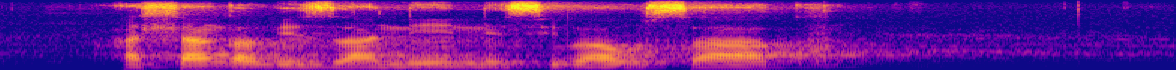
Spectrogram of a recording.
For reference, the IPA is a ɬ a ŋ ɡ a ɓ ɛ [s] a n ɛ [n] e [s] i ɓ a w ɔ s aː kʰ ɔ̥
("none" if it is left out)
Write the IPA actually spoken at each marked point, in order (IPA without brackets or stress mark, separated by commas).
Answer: z, n, s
